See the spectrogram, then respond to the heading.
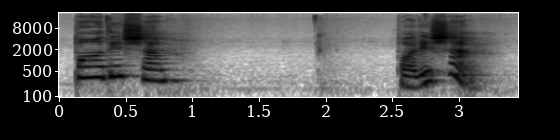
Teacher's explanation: in fast spoken Brazilian Portuguese, “Pode deixar” sounds like “Podexá”.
